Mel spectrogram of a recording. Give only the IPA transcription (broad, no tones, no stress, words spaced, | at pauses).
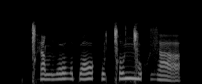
ǀʰɛʎðˤoðˤəp ɔxo ǀɤŋ͡ǀox za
